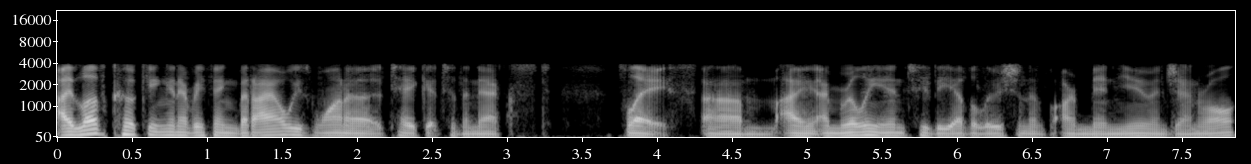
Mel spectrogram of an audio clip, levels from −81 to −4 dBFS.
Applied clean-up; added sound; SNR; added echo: neural mask model Resemble Enhance denoiser.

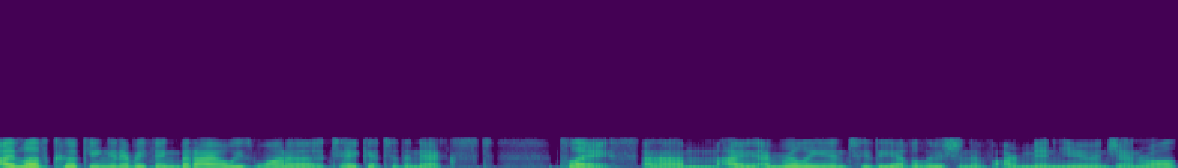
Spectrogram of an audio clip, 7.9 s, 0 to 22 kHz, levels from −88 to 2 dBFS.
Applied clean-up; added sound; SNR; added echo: none; none; none; none.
